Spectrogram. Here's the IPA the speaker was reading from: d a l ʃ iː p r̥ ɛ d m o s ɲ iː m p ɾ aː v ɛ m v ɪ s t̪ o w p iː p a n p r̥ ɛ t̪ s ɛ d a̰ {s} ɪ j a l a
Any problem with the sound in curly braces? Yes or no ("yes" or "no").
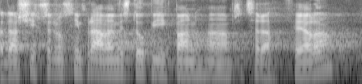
yes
